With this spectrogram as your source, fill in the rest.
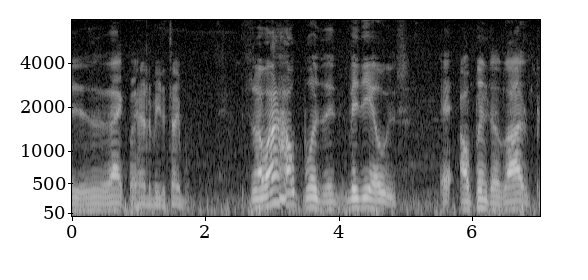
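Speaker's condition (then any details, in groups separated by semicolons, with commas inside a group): Cerebral palsy; affects walking, unsteady gait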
